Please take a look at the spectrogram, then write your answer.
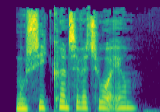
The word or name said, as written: musikkonservatorium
